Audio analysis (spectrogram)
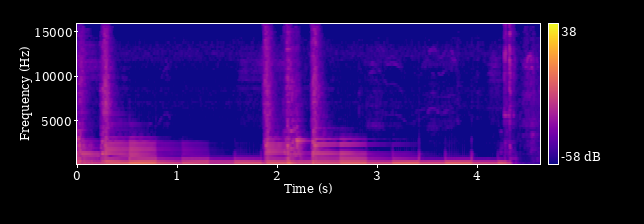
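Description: A sustained guitar-like tone runs through a stepped tremolo effect at maximum depth, its volume jumping between discrete levels in a choppy stepping pattern. Several note changes come with sharp attacks, and the sound cuts off near the end.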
